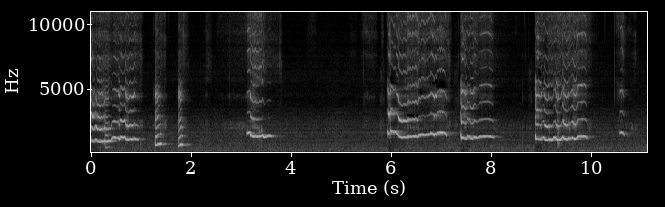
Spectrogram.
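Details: Dexter the chihuahua "sings" indoors with repeated high, quavering wails and short yips, about one-second phrases rising and bending in pitch, spaced by brief silences.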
